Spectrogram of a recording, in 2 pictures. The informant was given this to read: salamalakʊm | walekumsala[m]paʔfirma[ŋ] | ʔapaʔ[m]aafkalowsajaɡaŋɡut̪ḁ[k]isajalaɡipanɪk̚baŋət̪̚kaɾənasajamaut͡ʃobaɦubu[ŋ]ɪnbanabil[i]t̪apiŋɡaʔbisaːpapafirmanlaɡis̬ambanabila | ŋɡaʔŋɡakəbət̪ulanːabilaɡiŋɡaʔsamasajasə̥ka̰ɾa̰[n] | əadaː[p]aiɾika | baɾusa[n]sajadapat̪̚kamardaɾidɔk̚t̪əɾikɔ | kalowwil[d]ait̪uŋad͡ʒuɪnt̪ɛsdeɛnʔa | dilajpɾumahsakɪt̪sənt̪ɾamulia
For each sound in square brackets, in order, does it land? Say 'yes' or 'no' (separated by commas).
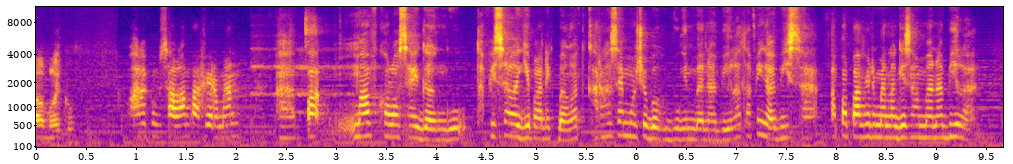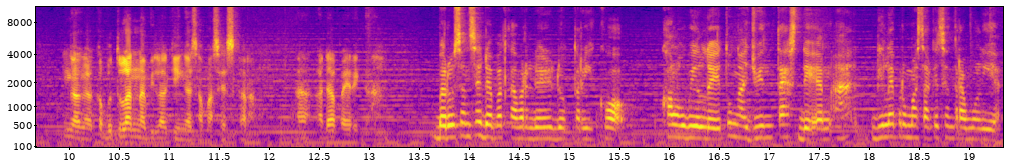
yes, no, yes, no, yes, no, no, yes, yes, yes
